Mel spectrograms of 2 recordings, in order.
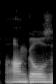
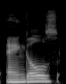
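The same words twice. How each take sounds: First: "Engels" with an open "ah" first vowel; pronounced Ong-gulz. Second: "Angles" with the short "a" of "cat"; pronounced like angles. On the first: Streamer reads a viewer's correction, "Engels" said as AHNG-gulz. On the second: Streamer reads out the disputed pronunciation, "Angles" said as ANG-gulz. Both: Shown as a demonstration. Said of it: "don't pronounce Engels as Angles".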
